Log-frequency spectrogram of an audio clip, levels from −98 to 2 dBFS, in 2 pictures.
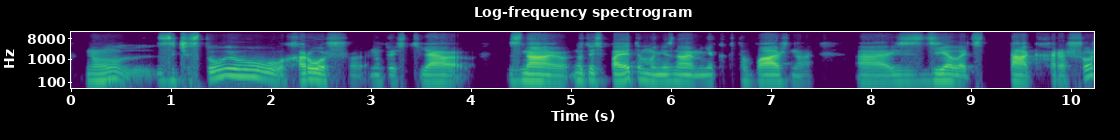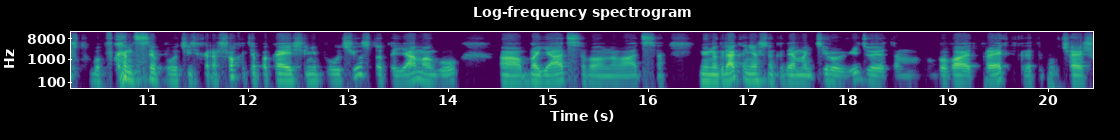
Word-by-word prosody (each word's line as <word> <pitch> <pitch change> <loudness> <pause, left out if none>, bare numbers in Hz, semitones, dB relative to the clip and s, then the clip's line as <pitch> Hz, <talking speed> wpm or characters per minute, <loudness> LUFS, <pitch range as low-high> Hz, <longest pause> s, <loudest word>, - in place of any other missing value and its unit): Ну, 125 +5 -6
э, - - -16 0.3
зачастую 155 - +2
хорошую. 130 +1 0
Ну, 105 - -15
то 105 - -10
есть 105 - -8
я 105 -2 +3 0.5
знаю, 115 -4 +6
ну, 125 - -8
то 130 - -10
есть 130 0 -1
поэтому, 120 -1 +2
не 110 0 -6
знаю, 110 -2 +2
мне 105 +1 -8
как-то 110 0 -19
важно, 110 -2 +4 0.4
а, 100 -1 -1
сделать 110 0 0 0.2
так - - +5
хорошо, - - -2
чтобы - - -9
в - - -11
конце - - +3
получить - - -9
хорошо, - - -4
хотя - - -12
пока 125 - 0
я 120 - +8
ещё 115 0 -5
не 115 - -10
получил 120 - -7
что-то, 225 - -8
я 105 - +2
могу, 110 +3 -5 0.4
а, 100 0 +2
бояться, 100 - 0
волноваться. 100 -1 -6 0.3
Но 115 - -3
иногда, 115 +2 +4
конечно, 120 -2 -5
когда 105 - -7
я 105 - +1
монтирую 105 0 -5
видео, 140 +7 -7
это, 100 -1 -8
м, 95 0 -21 0.2
бывают 105 0 0
проекты, - - 0
когда - - -13
ты - - -37
получаешь - - -3
110 Hz, 155 wpm, -26 LUFS, 105-120 Hz, 0.5 s, я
